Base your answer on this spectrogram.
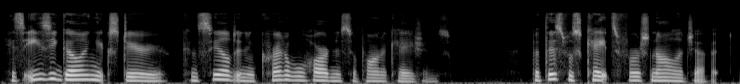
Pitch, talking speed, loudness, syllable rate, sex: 180 Hz, 145 wpm, -20 LUFS, 5.3 syllables/s, female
